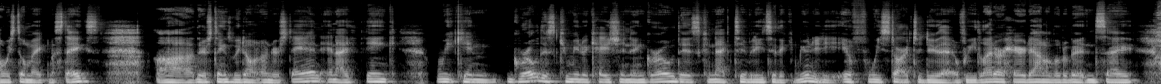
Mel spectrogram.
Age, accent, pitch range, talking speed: 20-39, American, 100-115 Hz, 215 wpm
